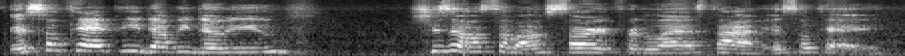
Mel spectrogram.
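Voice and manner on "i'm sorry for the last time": ordinary talk, nothing marked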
